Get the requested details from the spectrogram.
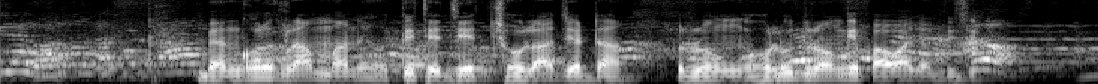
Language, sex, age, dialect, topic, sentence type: Bengali, male, 18-24, Western, agriculture, statement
